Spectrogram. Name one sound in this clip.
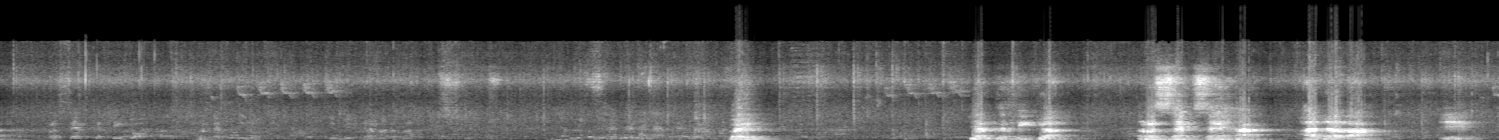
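A middle-aged man speaks through a microphone, with pauses, in an echoing room.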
